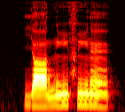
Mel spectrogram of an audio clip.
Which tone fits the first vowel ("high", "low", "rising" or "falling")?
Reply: low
